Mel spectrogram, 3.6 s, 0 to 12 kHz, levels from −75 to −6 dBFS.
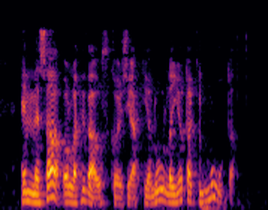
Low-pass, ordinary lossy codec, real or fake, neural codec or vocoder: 7.2 kHz; MP3, 96 kbps; real; none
